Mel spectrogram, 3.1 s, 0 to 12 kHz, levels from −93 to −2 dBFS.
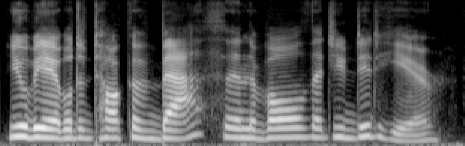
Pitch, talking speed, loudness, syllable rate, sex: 200 Hz, 290 wpm, -18 LUFS, 5.9 syllables/s, female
